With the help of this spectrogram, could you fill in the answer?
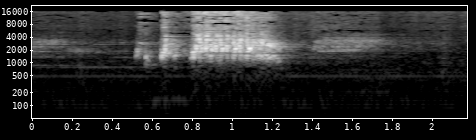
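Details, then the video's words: Quail (burung puyuh, manuk gemek) in full voice gives a few choppy opening notes, then a loud, coarse, buzzing squawk under a second long, trailing into a quieter rasp over a faint constant tone. "Burung Puyuh ( Manuk Gemek ) Gacor"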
